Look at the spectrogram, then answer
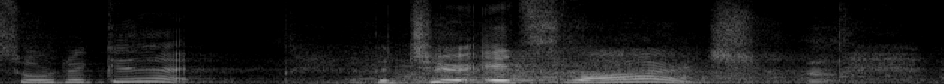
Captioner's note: laughter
